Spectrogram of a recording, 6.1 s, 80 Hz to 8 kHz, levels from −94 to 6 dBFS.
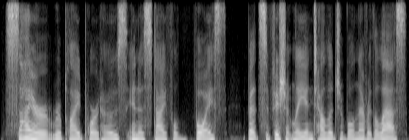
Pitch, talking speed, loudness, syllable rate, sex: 180 Hz, 105 wpm, -18 LUFS, 4.4 syllables/s, female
